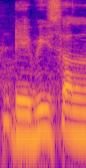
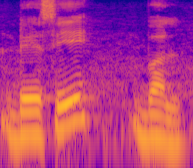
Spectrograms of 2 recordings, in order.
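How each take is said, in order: First: The b and s sounds are swapped. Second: The s comes before the b sound. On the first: The speaker calls it wrong. "डेबिसल नहीं" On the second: The speaker calls it right. "देखिए यहीं आ गया शुद्ध"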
